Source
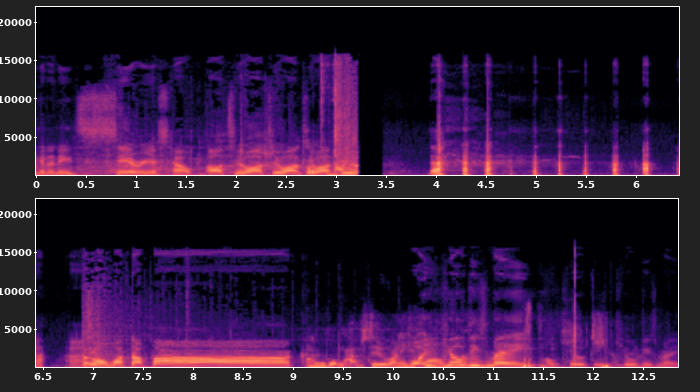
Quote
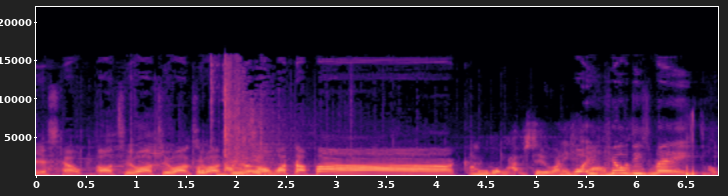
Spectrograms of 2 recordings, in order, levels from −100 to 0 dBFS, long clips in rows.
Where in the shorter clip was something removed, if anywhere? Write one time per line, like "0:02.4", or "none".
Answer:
0:02.1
